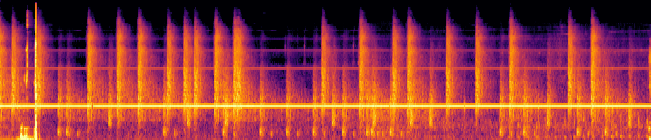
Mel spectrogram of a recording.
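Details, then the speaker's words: Continuous high-pitched monitor tone with rapid clicking over it, during simulated CPR training in a game; the monitor beeps loudly so returning heart rate is heard: heart monitor tone during CPR training. "So it can be annoying because it's a loud beep, but it's handy because when you perform CPR, if his heart rate starts again, you're going to hear it."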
